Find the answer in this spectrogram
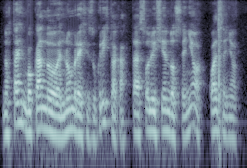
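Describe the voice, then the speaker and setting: A man with a Rioplatense Spanish accent preaching a critical sermon commentary, scolding and rising to impassioned shouts. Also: mid-range voice, very fast, slight background noise.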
